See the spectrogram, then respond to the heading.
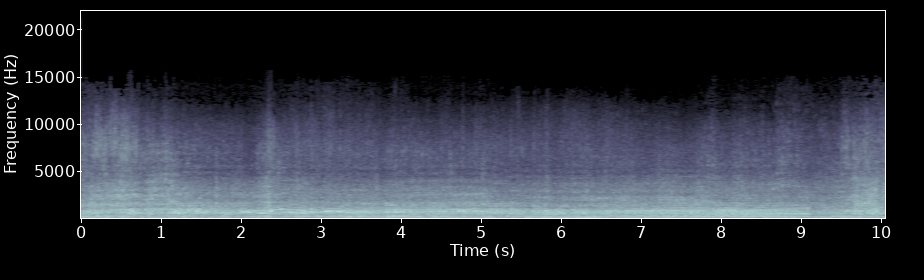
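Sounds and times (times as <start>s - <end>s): racing car engines revving: 0.0s - 10.0s.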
